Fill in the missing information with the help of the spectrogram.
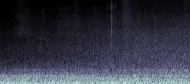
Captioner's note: train rumbling increases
